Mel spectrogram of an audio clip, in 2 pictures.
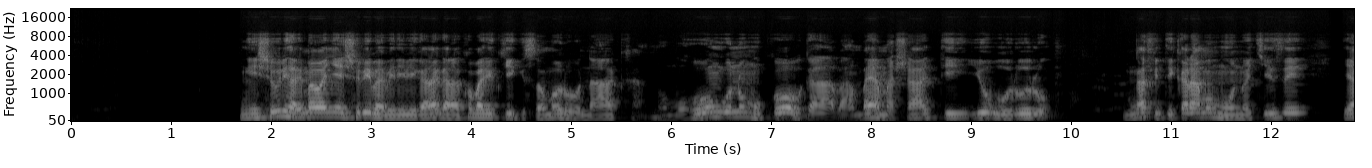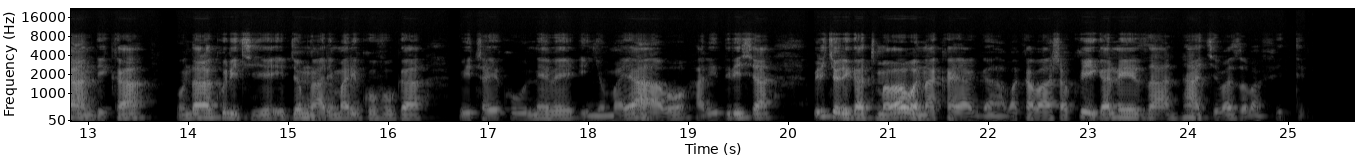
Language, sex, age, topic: Kinyarwanda, male, 18-24, education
